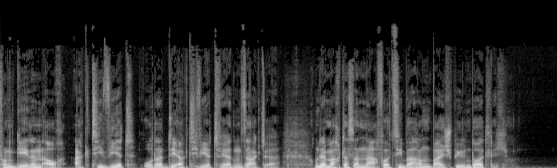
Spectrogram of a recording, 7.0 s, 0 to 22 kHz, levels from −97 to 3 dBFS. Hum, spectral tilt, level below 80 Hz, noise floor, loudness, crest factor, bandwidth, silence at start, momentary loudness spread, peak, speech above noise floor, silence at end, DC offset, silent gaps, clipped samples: none; -6.5 dB/octave; -34 dBFS; -57 dBFS; -20 LUFS; 18 dB; 18 kHz; 0 s; 8 LU; -2 dBFS; 38 dB; 0.65 s; under 0.1%; none; under 0.1%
